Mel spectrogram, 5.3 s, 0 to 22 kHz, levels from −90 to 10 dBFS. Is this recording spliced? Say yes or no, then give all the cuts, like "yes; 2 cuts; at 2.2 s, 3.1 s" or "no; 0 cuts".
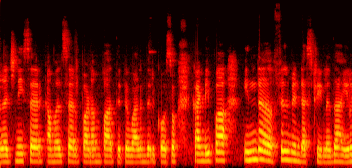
no; 0 cuts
